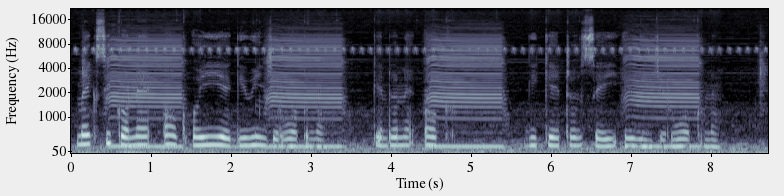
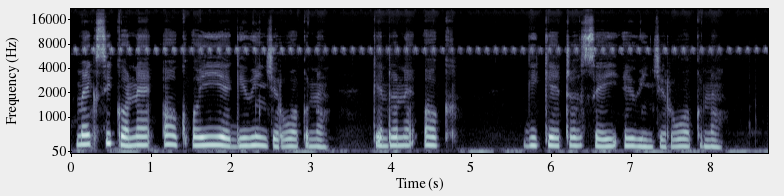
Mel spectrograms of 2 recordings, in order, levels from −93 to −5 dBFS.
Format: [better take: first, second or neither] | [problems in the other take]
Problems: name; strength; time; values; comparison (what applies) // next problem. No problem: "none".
second | background sound (Telephone); 5 dB below the speech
